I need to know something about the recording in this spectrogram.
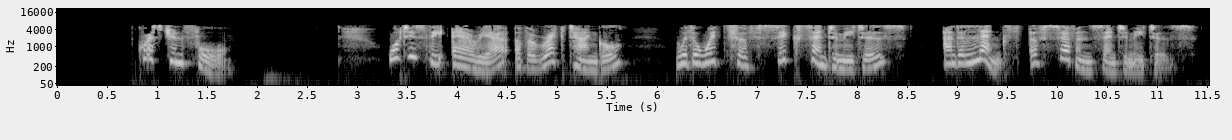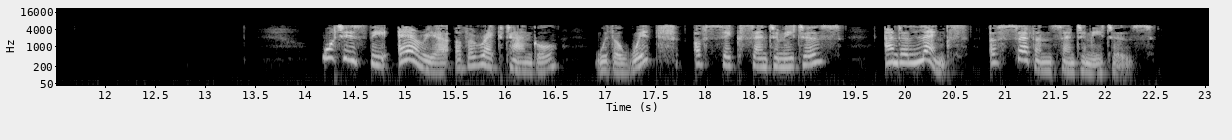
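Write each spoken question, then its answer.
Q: What is the area of a rectangle with a width of 6 centimeters and a length of 7 centimeters?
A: 42 cm2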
